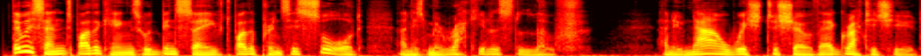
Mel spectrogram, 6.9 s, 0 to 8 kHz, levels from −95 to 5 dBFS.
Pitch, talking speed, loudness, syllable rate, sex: 115 Hz, 225 wpm, -22 LUFS, 5.9 syllables/s, male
